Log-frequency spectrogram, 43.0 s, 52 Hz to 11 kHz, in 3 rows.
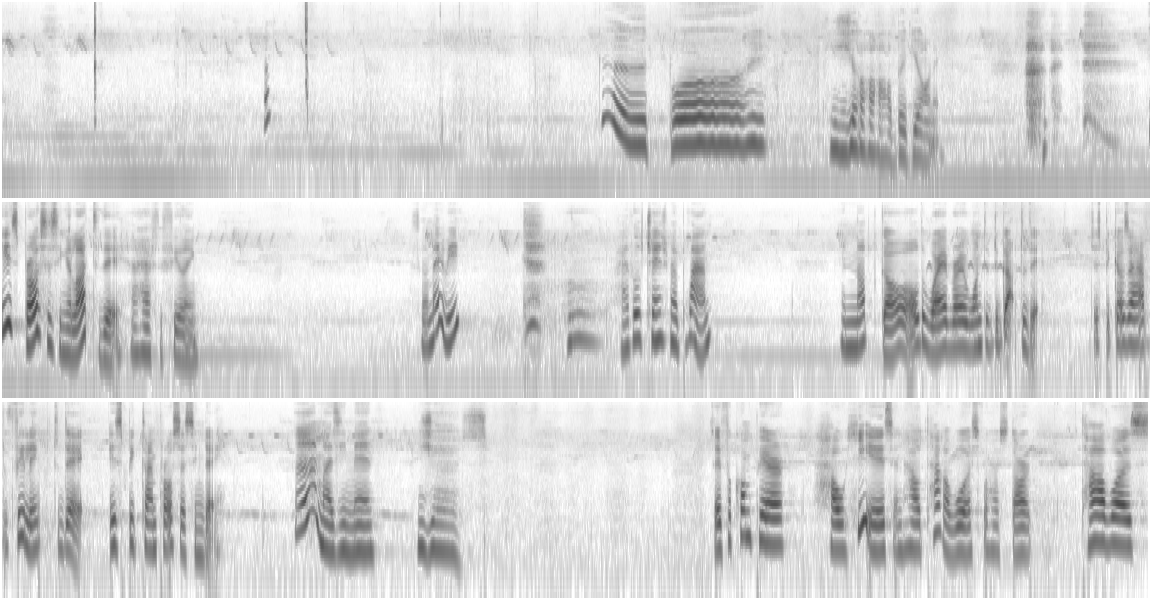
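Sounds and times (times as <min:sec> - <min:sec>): small birds chirping: 0:00.0 - 0:43.0
steady low hum: 0:00.0 - 0:43.0.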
